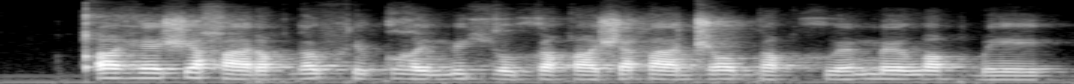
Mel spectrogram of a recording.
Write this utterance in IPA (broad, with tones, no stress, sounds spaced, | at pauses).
qʼ e˦ ɦ ɛ˦ ʃ ɛ˦ ħ a˨ ɾ ʏ˧ q ɡ o˦ f ɾ ʏ˧ kʷ ʁ ɨ˨ m ʏ˦ ç o˨ xʷ ɛ˨ q ɛ˧ ʃ a˦ f a˨˦ d͡ʒ ɔ˦ ɡʷ œ˨ q xʷ œ˨˦ m œ˧ w ɔ˧ q b e˨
